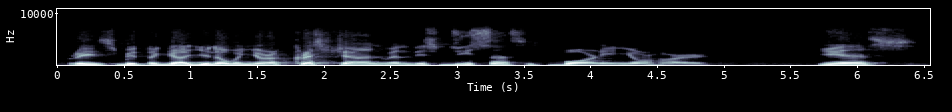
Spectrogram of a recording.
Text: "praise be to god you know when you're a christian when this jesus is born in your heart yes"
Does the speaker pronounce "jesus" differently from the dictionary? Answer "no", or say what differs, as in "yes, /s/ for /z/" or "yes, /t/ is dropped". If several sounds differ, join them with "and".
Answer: yes, /s/ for /z/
